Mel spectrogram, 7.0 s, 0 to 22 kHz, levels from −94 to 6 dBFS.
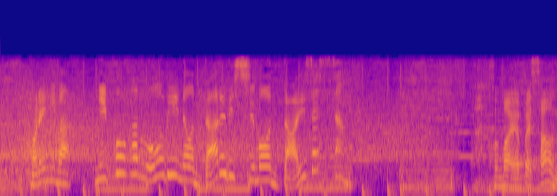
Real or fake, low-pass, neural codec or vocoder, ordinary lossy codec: real; 7.2 kHz; none; none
